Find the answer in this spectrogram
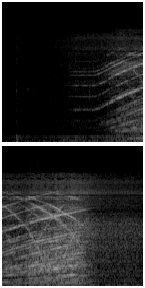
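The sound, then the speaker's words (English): A Volkswagen electric car's pedestrian warning sound, a synthetic harmonic hum that swells in gradually, its layered tones gliding up and down before peaking loudly and easing off slightly, with no talking. “Here's what it's going to sound like if you're running a Volkswagen electric car”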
